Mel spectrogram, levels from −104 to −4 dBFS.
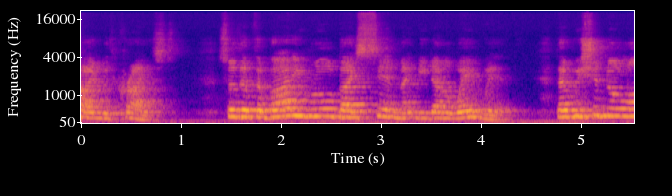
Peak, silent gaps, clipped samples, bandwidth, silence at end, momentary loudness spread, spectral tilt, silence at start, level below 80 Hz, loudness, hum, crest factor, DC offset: -14 dBFS; none; under 0.1%; over 20 kHz; 0 s; 13 LU; -5.5 dB/octave; 0 s; -58 dBFS; -30 LUFS; none; 16 dB; under 0.1%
